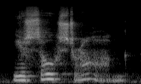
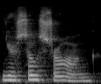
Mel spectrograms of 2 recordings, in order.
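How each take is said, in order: First: Softer and slow, gently comforting; soft reassurance. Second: Said in the usual way. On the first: Real, not acted. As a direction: say it slowly, soothing a crying guest. Host comforts a tearful guest.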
